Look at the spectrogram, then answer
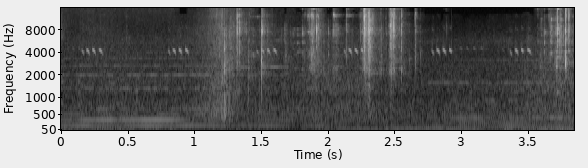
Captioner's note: metal clanking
